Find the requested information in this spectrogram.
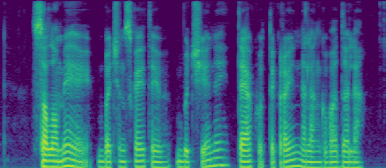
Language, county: Lithuanian, Marijampolė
